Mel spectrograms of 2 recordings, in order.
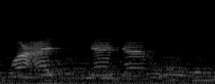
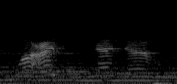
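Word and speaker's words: عدده: Namun ketika dalam keadaan waqaf seperti ini, maka ini dibacanya sama seperti ta marbutoh ini jemaah, yaitu dibaca ha dhamir atau ha bulat sukun. Wa'addadah, bukan wa'addadahu.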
